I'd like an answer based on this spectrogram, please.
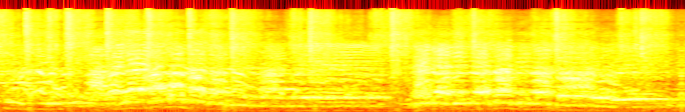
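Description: A large crowd of people singing and chanting together, loud, in two long sung phrases with a short break about four seconds in.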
